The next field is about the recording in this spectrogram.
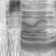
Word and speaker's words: Samhain: And so again, as I mentioned earlier, it originally derived from the ancient Celtic festival, which is actually pronounced Samhain, so do apologize about the earlier discretion.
